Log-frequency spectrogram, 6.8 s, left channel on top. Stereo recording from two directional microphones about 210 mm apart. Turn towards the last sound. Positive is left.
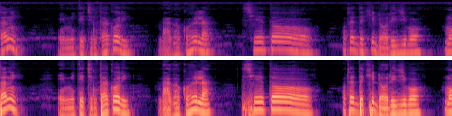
turn(degrees=-35)  # may be behind; listen again after turning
